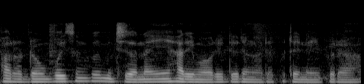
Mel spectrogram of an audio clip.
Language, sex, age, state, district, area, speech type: Bodo, male, 30-45, Assam, Baksa, urban, spontaneous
